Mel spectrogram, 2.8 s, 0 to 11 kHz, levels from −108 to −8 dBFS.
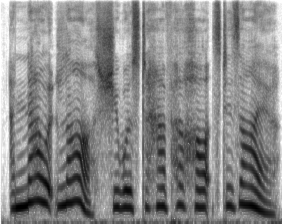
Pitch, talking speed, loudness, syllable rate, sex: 260 Hz, 235 wpm, -15 LUFS, 4.9 syllables/s, female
